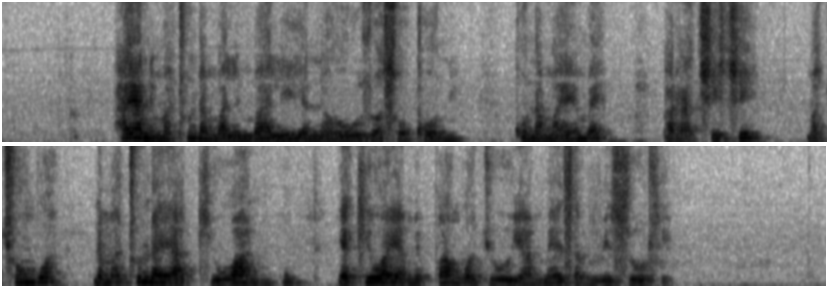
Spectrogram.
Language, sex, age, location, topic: Swahili, female, 36-49, Nairobi, finance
